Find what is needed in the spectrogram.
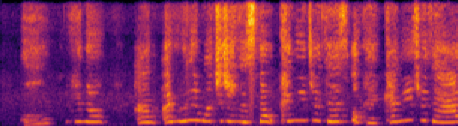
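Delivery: put-on very high, babyish little voice. Imitating how some people ask for things, in a high-pitched little baby voice. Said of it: "they speak in a very high inflection and maybe a little baby voice".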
